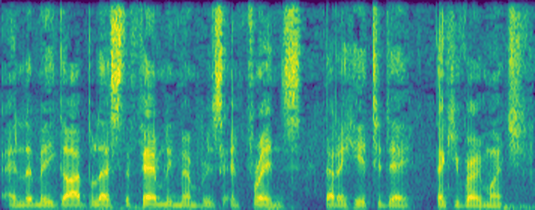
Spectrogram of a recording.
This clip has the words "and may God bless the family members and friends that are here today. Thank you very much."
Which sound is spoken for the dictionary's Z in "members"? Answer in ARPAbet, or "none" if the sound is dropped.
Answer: Z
